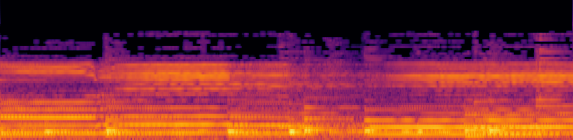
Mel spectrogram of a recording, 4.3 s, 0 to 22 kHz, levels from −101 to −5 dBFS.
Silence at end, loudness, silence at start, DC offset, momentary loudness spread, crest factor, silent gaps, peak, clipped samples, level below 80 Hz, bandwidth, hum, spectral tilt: 0 s; -23 LUFS; 0 s; 0.1%; 4 LU; 16 dB; none; -6 dBFS; under 0.1%; -50 dBFS; 8.4 kHz; none; -7 dB/octave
